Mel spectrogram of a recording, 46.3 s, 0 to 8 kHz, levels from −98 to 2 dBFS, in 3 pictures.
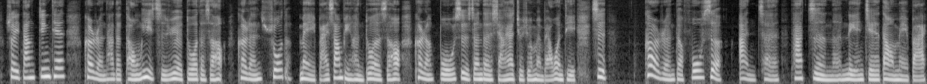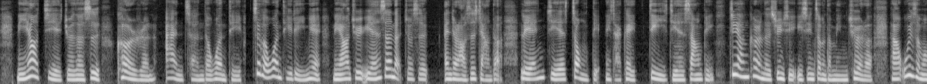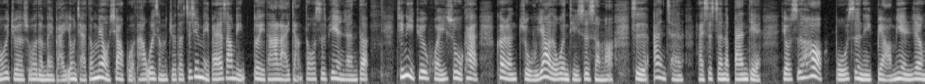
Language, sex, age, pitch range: Chinese, female, 20-39, 170-215 Hz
